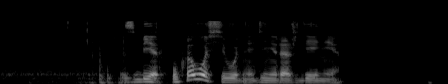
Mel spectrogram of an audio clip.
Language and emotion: Russian, neutral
